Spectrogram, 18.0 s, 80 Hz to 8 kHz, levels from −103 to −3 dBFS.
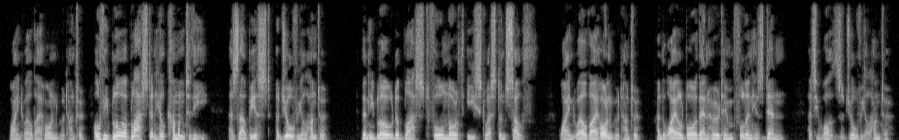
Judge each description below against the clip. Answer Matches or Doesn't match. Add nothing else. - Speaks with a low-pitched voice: Matches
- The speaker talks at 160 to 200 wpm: Matches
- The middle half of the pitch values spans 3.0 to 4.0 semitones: Matches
